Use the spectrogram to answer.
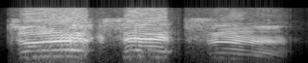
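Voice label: voice german vehicle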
